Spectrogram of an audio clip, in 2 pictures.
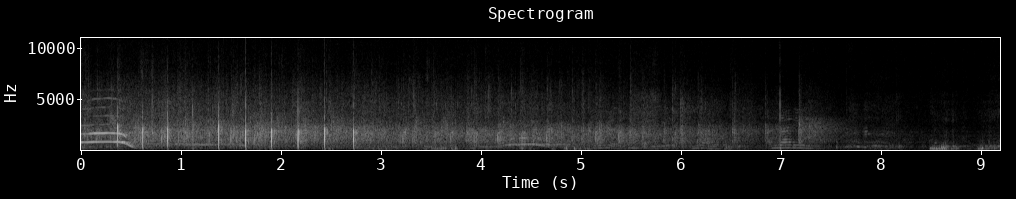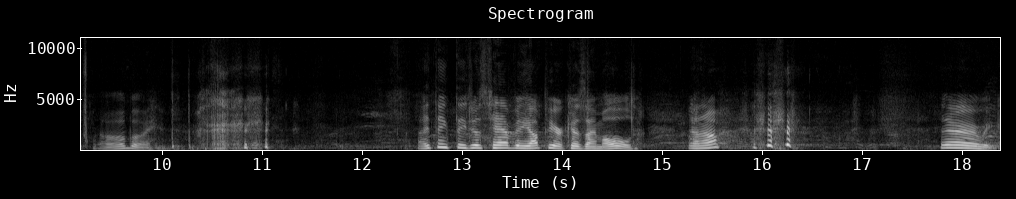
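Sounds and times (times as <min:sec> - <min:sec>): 
audience applause welcoming a speaker: 0:00.0 - 0:07.5
speech: 0:09.4 - 0:10.6, 0:12.6 - 0:16.3, 0:17.8 - 0:18.3
laughter: 0:10.4 - 0:11.3, 0:14.9 - 0:17.6.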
